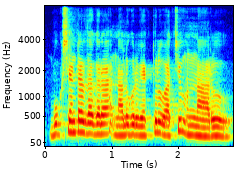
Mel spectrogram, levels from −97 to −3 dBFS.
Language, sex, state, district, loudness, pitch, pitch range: Telugu, male, Telangana, Komaram Bheem, -15 LUFS, 165 Hz, 150-180 Hz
